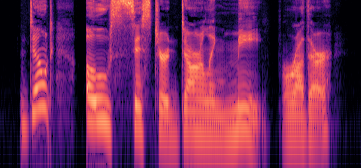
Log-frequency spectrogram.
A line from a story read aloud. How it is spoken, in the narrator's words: snapped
